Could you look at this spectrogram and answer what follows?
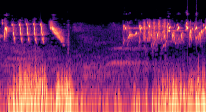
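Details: European goldfinch song for teaching young goldfinches: a pulsed buzzy trill and a down-slurred note, a pause, then a rapid high twittering run, over noticeable low background rumble.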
